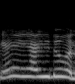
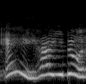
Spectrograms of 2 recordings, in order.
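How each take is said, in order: First: It is said in a casual, low-key way. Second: It is said in an enthusiastic, all-out way.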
